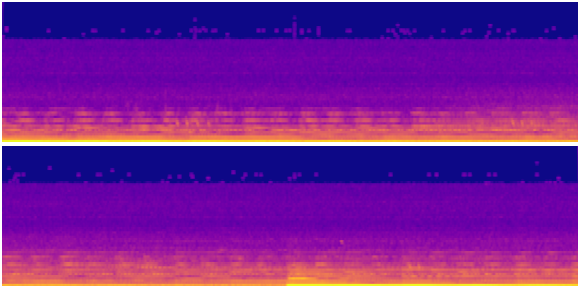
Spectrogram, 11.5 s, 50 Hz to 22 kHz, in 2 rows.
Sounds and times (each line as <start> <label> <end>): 0.0 bells near the house 11.5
